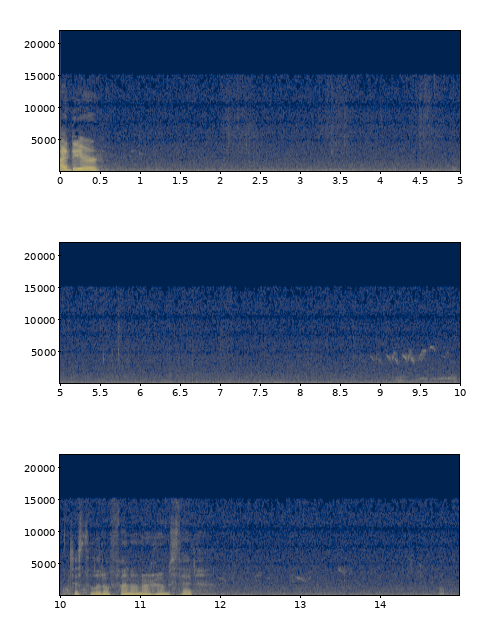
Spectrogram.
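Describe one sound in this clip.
A hen clucks softly nearby.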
